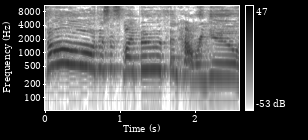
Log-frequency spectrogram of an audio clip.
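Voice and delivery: imitating an overly friendly seller; sugary booth owner. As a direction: gush a sweet hello as the booth owner. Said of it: "She says".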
